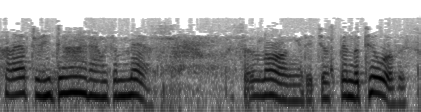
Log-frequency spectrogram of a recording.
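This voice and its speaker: A woman's voice: a little high, moderate pace, lightly acted. An actress playing an anxious, emotional young American woman in a 1970s radio drama. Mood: hesitant, subdued. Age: young adult. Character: anxious young American woman, grieving, prone to terrified visions. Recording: dull 1970s radio broadcast, hissy noise.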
